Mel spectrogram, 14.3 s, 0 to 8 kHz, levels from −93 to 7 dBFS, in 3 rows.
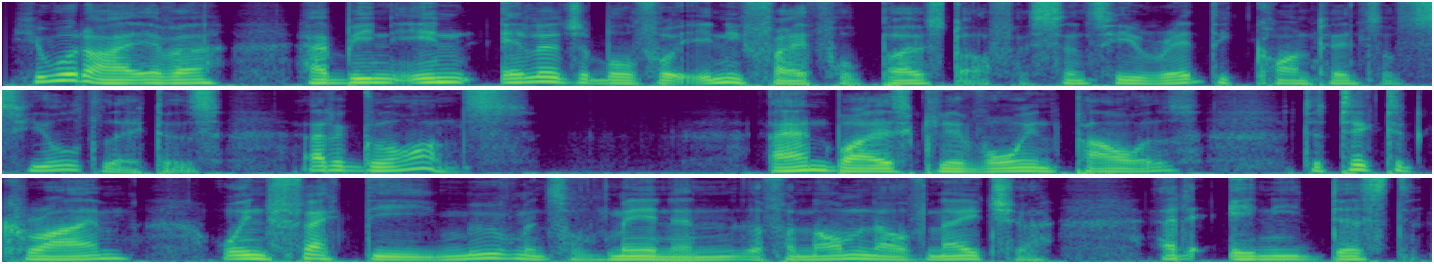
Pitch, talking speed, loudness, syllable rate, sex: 115 Hz, 185 wpm, -19 LUFS, 6.2 syllables/s, male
